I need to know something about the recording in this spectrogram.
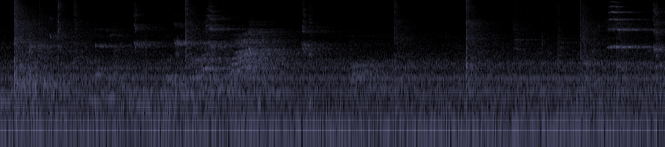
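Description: Rackets strike a shuttlecock with sharp pops in a large echoing hall.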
